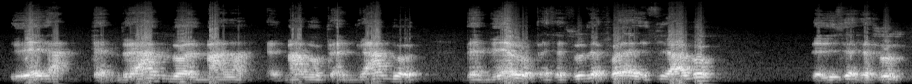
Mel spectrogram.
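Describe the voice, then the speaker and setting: A man preaching slowly and emphatically, repeating words for weight. His voice sits at a middle pitch. It is picked up from a distance in a roomy church with faint ambience. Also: a bit bright. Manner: slow, emphatic preaching with repeated phrases and sudden rises. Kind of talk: sermon.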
